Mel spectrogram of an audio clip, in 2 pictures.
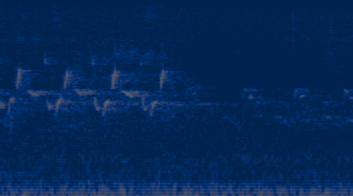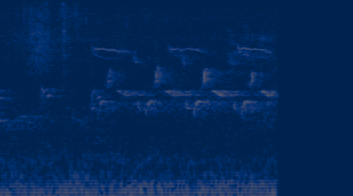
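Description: Faint birds chirping in quick repeated strokes over a low outdoor rumble. The sound cuts off abruptly near the end.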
